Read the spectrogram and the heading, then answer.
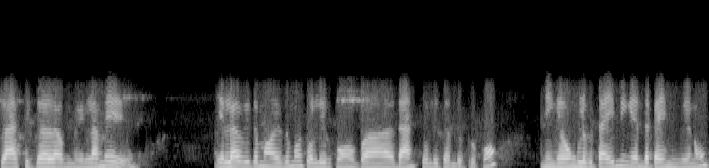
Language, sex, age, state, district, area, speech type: Tamil, female, 18-30, Tamil Nadu, Dharmapuri, rural, conversation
